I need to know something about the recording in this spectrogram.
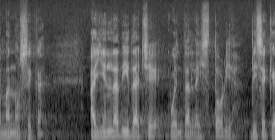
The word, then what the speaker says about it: Didache: Hay un libro que usted puede bajar en el internet que se llama La Didache, así se escribe, Didache.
